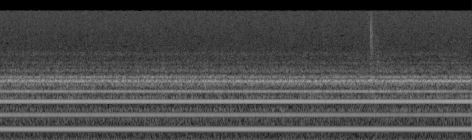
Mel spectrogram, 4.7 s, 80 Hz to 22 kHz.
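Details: Westinghouse 636 radio output stage playing a steady 400 Hz test tone with buzzy overtones and a faint hum underneath. The harmonics stay the same as the volume changes; the distortion's cause is not yet found.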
